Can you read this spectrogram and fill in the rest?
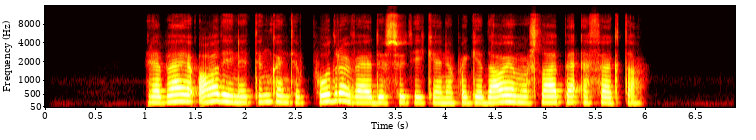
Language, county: Lithuanian, Klaipėda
